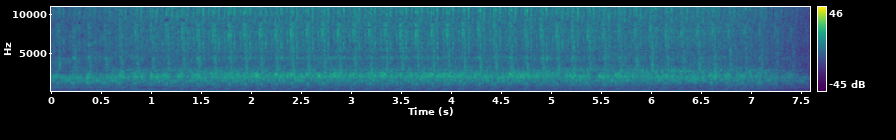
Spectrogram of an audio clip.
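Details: GM K2500 6.5L diesel running first time in a year; loud idle with clattery, fairly uneven knock roughly three times a second, cause unclear: engine knocking at idle.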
